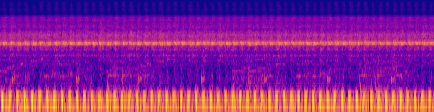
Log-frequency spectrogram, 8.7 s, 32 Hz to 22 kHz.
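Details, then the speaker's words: Honda Accord CB7 with swapped JDM F23A VTEC engine, no radiator fitted, brief start attempt: steady fast cranking with high starter whine, never catches; crank no start, not distributor or crank position, owner found no fuel delivery. "so i've been playing around with so much crap because i really started flipping out when this thing wouldn't start"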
